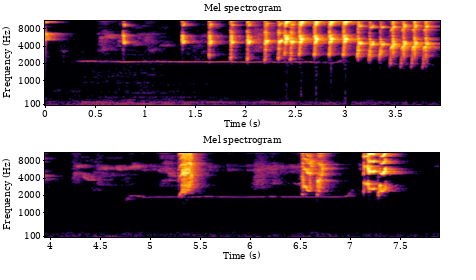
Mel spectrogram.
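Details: Lovebird sound used to provoke fighter lovebirds into singing, indoors: rapid series of sharp high chattering notes speeding into a quick run, with a thin steady whistle behind, then scattered loud chirps after a pause.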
